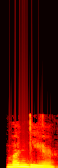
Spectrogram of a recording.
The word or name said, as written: mandir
